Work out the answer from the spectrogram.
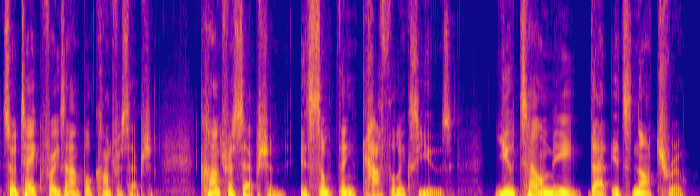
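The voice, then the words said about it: Irish accent. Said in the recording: “we can hear from your accent that you're from Ireland”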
